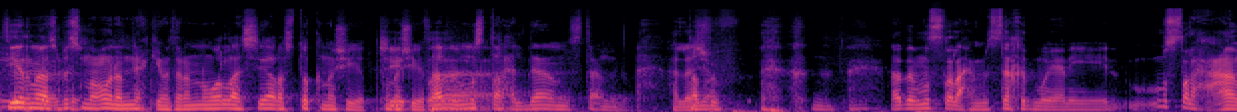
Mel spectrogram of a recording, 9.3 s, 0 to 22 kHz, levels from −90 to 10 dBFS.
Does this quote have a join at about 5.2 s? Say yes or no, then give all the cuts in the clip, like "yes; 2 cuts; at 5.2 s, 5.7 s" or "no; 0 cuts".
no; 1 cut; at 2.8 s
